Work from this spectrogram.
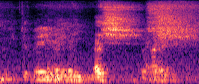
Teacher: So the widest gap and the most spreading of the letter is sheen.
